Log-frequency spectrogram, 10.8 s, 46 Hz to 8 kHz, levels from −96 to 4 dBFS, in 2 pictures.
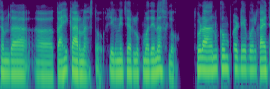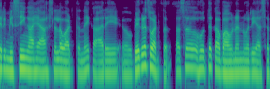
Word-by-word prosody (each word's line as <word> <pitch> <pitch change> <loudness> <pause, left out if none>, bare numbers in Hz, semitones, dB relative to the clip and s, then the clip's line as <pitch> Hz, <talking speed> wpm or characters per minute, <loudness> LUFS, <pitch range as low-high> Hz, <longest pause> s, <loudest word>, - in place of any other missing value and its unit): समजा 120 -1 +1 0.3
अ, 105 -2 -4
काही 115 +4 +1
कारणास्तव 115 -2 +1 0.2
सिग्नेचर 120 0 0
लूकमध्ये 120 0 0
नसलो. 130 0 -1 0.4
थोडा 145 -1 +4
अनकम्फर्टेबल 145 -1 -1
काहीतरी 140 +2 +1
मिसिंग 140 +2 +3
आहे 130 0 +2
असलेलं 130 +1 0
वाटतं 120 0 -2
नाही 135 +4 -2
का. 115 -2 -3
अरे 120 +1 -1 0.2
अ, - - -9 0.2
वेगळंच 170 +6 +4
वाटतं. 135 -3 +1 0.2
असं 155 +4 -1
होतं 145 +3 0
का 135 -2 +3
भावनांवरही 120 +1 +1
असर 115 +1 -4
125 Hz, 140 wpm, -25 LUFS, 120-140 Hz, 0.4 s, थोडा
